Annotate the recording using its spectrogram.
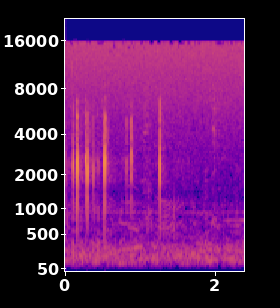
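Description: Scattered handclaps from a small golf gallery, a quick run of separate claps that thins out after about a second, applauding an approach shot that has finished close to the pin.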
